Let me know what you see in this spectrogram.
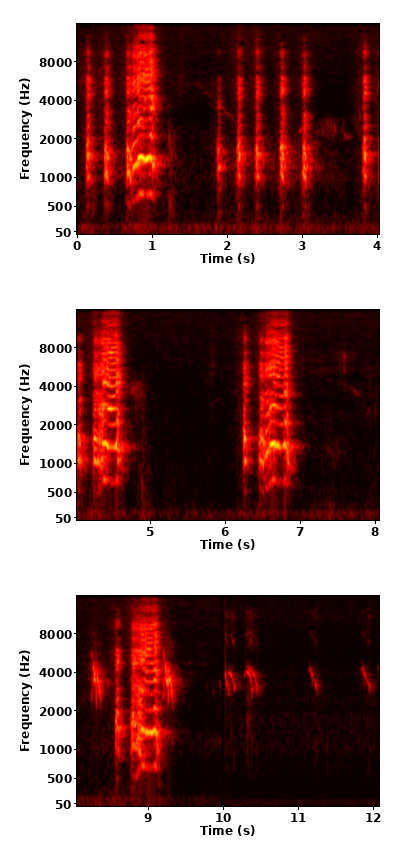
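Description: Domestic hens clucking: four runs of quick clucks, each ending in a longer drawn-out call, then faint short high chirps near the end.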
